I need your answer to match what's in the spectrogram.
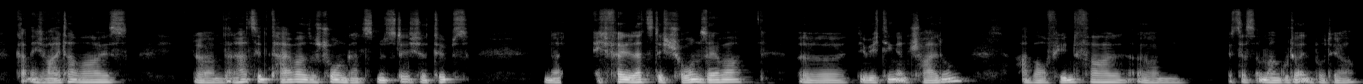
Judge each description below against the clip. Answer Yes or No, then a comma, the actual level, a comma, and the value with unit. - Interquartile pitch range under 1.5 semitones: No, narrow, 2.5 semitones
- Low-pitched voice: Yes, low, 100 Hz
